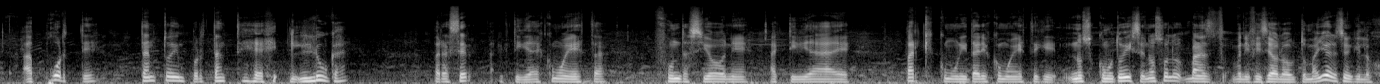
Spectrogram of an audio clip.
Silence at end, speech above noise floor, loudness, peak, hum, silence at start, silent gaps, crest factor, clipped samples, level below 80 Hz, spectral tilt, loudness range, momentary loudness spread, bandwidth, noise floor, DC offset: 0 s; 25 dB; -16 LUFS; 0 dBFS; none; 0 s; none; 16 dB; under 0.1%; -34 dBFS; -6.5 dB/octave; 4 LU; 12 LU; 15 kHz; -40 dBFS; under 0.1%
